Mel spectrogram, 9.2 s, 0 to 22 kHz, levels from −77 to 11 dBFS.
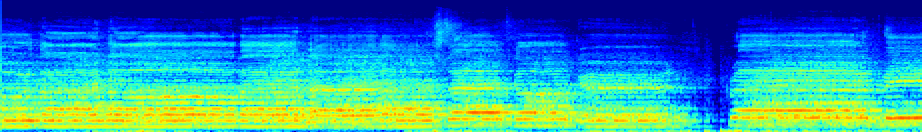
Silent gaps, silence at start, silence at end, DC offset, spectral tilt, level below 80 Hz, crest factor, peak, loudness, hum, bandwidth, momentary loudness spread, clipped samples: none; 0 s; 0 s; 0.1%; -6 dB/octave; -36 dBFS; 12 dB; 0 dBFS; -13 LUFS; none; 12.5 kHz; 6 LU; under 0.1%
